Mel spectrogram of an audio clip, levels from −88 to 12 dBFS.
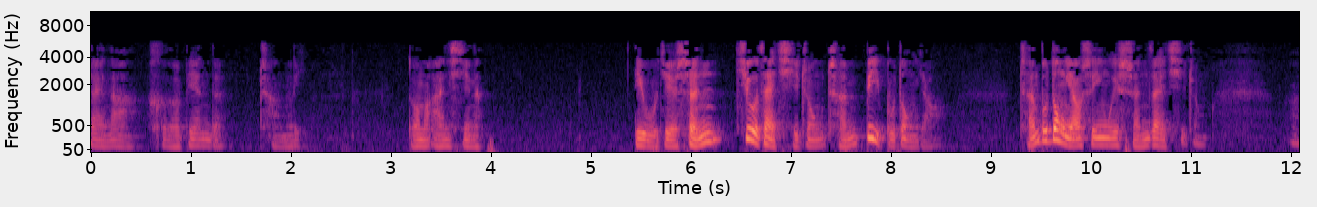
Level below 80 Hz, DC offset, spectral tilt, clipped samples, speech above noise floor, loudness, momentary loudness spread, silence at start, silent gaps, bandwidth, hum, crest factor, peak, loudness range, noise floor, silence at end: -58 dBFS; under 0.1%; -9.5 dB/octave; under 0.1%; 35 dB; -26 LUFS; 22 LU; 0 s; none; 5.8 kHz; none; 24 dB; -2 dBFS; 13 LU; -61 dBFS; 0 s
